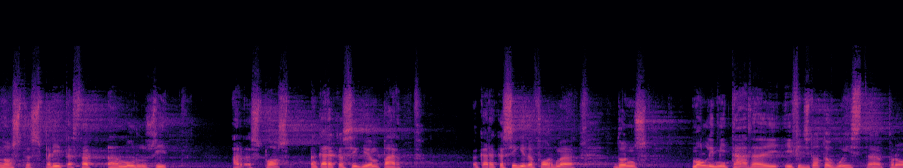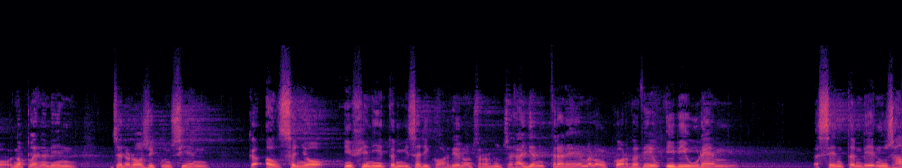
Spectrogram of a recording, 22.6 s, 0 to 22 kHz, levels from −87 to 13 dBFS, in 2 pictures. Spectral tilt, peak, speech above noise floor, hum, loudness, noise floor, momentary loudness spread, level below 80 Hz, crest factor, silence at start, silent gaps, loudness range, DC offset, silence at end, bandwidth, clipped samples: -5 dB/octave; -6 dBFS; 33 dB; none; -26 LUFS; -59 dBFS; 9 LU; -60 dBFS; 20 dB; 0 s; none; 4 LU; under 0.1%; 0 s; 14 kHz; under 0.1%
